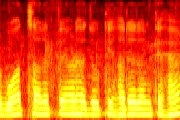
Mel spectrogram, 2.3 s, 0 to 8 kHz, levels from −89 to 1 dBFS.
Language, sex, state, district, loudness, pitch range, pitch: Hindi, male, Jharkhand, Garhwa, -12 LUFS, 145-160 Hz, 150 Hz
